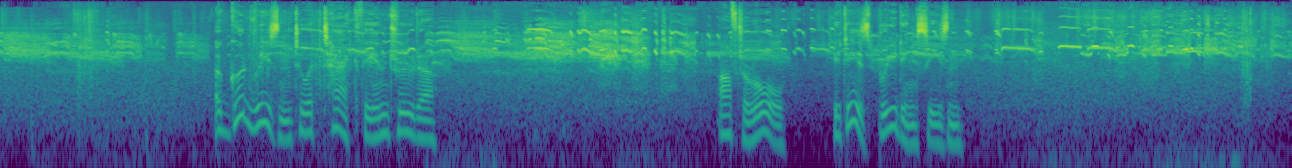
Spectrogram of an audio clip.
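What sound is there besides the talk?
seabird colony calling during breeding season in Canada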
